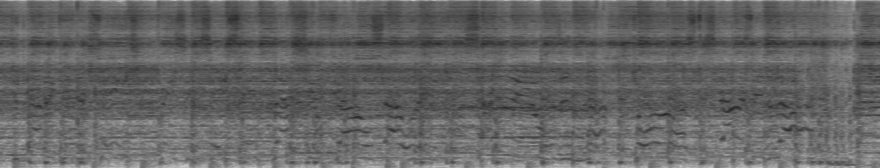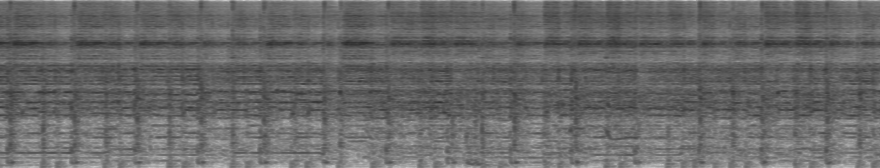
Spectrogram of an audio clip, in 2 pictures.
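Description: Rock song with electric guitar and a steady run of drum hits, played along on a tabletop electronic drum pad kit. The music changes texture about halfway through.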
